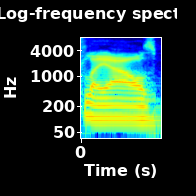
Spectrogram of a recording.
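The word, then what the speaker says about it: Les Halles: It's pronounced Leal's, but it's spelled Lesmalles.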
